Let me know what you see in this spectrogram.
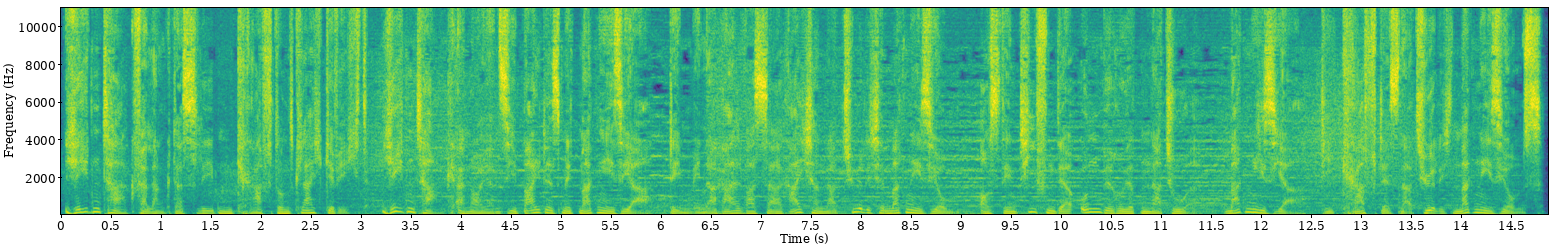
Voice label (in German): WERBUNG; Magnesia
